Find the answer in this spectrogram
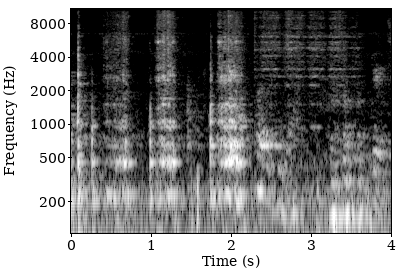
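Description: Wooden spatula scraping and rubbing across a non-stick frying pan, stirring fennel seeds as they dry-toast, in a run of irregular strokes.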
